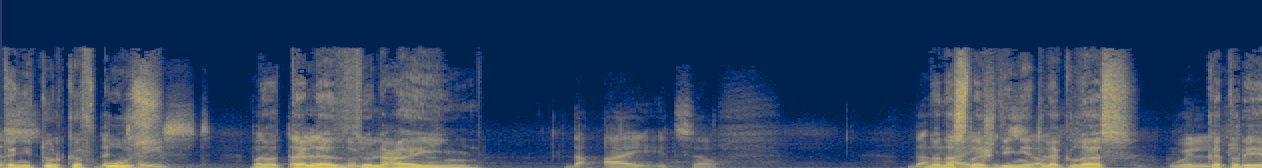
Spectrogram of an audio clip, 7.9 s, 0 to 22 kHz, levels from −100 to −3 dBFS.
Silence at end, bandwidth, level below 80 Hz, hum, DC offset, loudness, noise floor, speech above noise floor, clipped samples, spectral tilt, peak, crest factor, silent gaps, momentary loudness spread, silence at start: 0 s; 16 kHz; -42 dBFS; none; under 0.1%; -23 LUFS; -66 dBFS; 43 dB; under 0.1%; -5 dB/octave; -6 dBFS; 18 dB; none; 19 LU; 0 s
